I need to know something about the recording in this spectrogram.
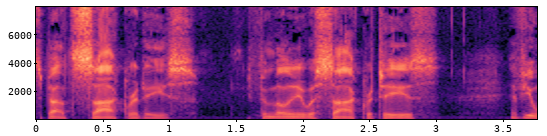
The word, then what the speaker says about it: Socrates: it and he says so says so-crates and I'm thinking so-crates what the hell so-crates and then I realized how to direct mispronounced Socrates oh my god it's he pronounced Socrates's so kraits I laughed for like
